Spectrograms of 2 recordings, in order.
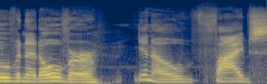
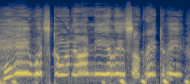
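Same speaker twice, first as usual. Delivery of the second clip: put-on very high, fast little-girl chatter. Mocking how both hosts sounded on old episodes, imitating own old little-girl voice. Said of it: "We sound like little girls doing the show back then".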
